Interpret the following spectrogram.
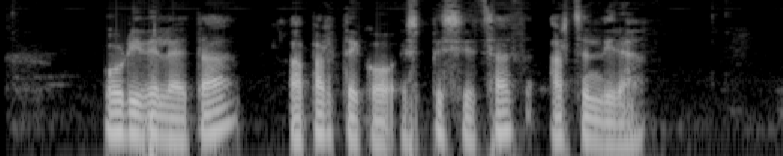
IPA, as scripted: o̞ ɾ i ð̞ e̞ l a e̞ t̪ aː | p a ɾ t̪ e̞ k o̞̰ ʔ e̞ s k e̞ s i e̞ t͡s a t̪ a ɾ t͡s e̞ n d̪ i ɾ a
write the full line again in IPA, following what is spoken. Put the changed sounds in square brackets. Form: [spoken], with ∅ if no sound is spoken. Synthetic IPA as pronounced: o̞ ɾ i ð̞ e̞ l a e̞ t̪ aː | p a ɾ t̪ e̞ k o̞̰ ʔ e̞ s [p] e̞ s i e̞ t͡s a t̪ a ɾ t͡s e̞ n d̪ i ɾ a

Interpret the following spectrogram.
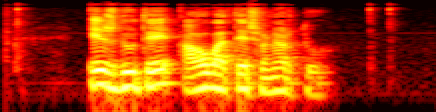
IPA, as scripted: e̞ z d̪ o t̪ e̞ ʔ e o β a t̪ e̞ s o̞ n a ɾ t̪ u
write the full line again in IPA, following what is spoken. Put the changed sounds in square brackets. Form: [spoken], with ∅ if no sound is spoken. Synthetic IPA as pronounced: e̞ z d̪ [u] t̪ e̞ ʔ [a] o β a t̪ e̞ s o̞ n a ɾ t̪ u

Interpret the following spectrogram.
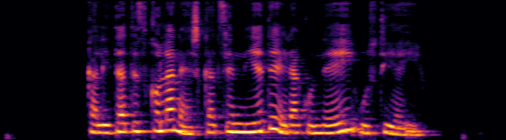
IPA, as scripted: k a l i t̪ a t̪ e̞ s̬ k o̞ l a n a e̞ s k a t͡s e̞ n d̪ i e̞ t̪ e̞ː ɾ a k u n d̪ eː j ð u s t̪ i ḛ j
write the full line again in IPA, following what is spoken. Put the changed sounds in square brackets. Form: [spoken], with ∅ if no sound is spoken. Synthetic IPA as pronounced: k a l i t̪ a t̪ e̞ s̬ k o̞ l a n a e̞ s k a t͡s e̞ n d̪ i e̞ t̪ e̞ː ɾ a k u n d̪ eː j [ɣ] u s t̪ i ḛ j

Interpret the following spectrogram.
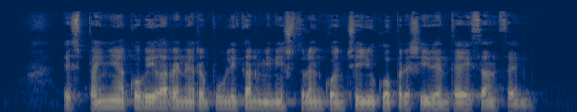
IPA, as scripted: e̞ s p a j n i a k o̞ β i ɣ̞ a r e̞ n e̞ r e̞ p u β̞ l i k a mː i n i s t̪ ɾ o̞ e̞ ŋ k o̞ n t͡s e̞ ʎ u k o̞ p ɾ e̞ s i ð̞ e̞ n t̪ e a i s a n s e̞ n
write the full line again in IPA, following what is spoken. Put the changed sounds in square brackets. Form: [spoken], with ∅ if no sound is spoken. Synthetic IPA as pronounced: e̞ s p a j [ɲ] i a k o̞ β i ɣ̞ a r e̞ n e̞ r e̞ p u β̞ l i k a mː i n i s t̪ ɾ o̞ e̞ ŋ k o̞ n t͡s e̞ ʎ u k o̞ p ɾ e̞ s i ð̞ e̞ n t̪ e a i s a n s e̞ n

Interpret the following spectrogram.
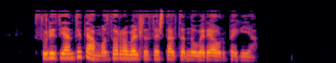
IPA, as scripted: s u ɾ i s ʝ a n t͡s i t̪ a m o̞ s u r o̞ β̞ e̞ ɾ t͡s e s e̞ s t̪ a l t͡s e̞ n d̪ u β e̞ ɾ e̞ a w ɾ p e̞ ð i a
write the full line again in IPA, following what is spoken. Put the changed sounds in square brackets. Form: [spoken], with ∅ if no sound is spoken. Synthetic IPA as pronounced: s u ɾ i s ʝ a n t͡s i t̪ a m o̞ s [o] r o̞ β̞ e̞ [l] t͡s e s e̞ s t̪ a l t͡s e̞ n d̪ u β e̞ ɾ e̞ a w ɾ p e̞ [ɣ] i a

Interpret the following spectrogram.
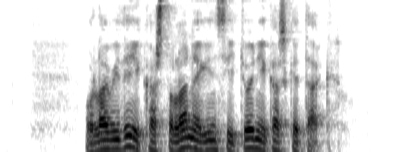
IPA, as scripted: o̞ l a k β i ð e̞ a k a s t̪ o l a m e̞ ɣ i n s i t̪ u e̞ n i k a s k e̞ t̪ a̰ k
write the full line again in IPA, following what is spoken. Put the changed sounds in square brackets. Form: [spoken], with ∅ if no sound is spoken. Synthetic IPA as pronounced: o̞ l a [∅] β i ð e̞ [i] k a s t̪ o l a [n] e̞ ɣ i n s i t̪ u e̞ n i k a s k e̞ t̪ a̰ k

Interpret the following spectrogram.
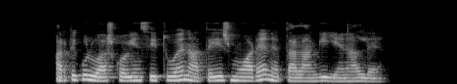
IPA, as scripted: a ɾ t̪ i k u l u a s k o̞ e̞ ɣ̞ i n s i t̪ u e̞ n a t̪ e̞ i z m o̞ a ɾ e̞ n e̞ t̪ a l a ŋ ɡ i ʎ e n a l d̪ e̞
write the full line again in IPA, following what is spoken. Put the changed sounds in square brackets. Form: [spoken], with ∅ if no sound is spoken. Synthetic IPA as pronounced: a ɾ t̪ i k u l u a s k o̞ e̞ ɣ̞ i n s i t̪ u e̞ n a t̪ e̞ i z m o̞ a ɾ e̞ n e̞ t̪ a l a ŋ ɡ i ʎ e n a l d̪ e̞

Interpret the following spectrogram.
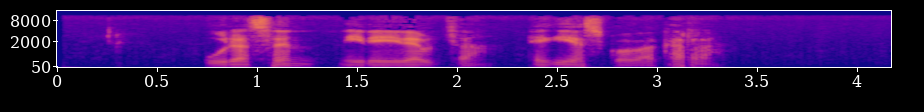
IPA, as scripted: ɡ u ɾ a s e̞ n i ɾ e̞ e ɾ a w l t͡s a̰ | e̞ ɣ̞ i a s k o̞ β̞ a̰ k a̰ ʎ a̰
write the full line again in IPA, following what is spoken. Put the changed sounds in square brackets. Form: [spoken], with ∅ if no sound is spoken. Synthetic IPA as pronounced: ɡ u ɾ a s e̞ [nː] i ɾ e̞ [i] ɾ a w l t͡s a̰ | e̞ ɣ̞ i a s k o̞ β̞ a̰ k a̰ [r] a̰

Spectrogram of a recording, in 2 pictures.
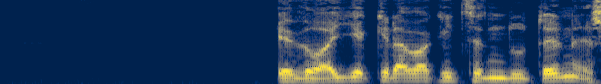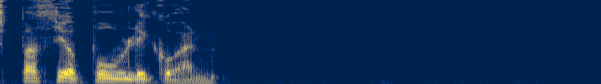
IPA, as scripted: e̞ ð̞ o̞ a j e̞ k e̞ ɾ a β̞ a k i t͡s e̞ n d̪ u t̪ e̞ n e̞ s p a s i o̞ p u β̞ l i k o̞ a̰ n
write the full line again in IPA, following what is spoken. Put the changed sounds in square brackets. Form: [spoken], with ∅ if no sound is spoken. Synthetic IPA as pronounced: e̞ ð̞ o̞ a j e̞ k e̞ ɾ a β̞ a k i t͡s e̞ n d̪ u t̪ e̞ n e̞ s p a s i o̞ p u β̞ l i k o̞ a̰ n

